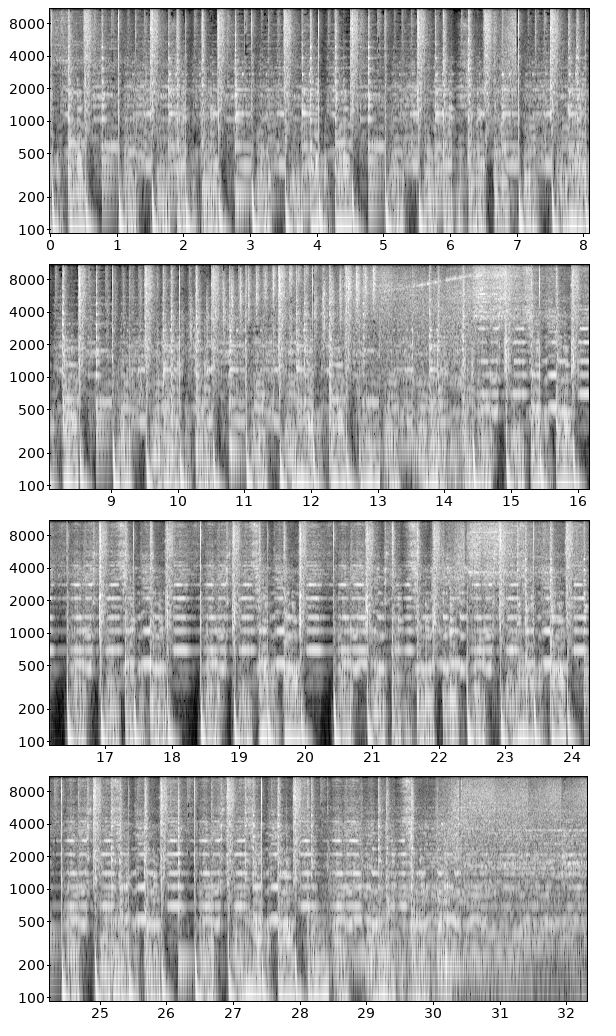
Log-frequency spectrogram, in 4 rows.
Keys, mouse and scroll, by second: 2.3 alt+click, 3.3 ctrl+click, 3.4 space, 4.4 space, 6.8 ctrl+click, 7.4 alt+scroll down 1, 7.7 space, 8.8-9.3 alt+scroll down 1, 9.3 alt+scroll up 1, 10.4 space, 11.2-11.7 alt+scroll down 1, 11.7 ctrl+click, 11.9 alt+scroll up 1, 12.0 space, 12.6 ctrl+click, 13.3-14.3 alt+scroll down 2, 13.5 ctrl+click, 14.4-14.9 alt+scroll down 1, 16.6-17.1 alt+scroll up 1, 17.1 ctrl+alt+click, 17.3 space, 18.5 ctrl+click, 18.7-19.4 alt+scroll down 1, 20.4 alt+scroll up 1, 20.6 space, 21.4 space, 23.0 ctrl+click, 23.0 ctrl+space, 25.0 ctrl+click, 25.1-25.6 alt+scroll down 1, 25.9 alt+scroll down 1, 26.1 space, 26.5-27.2 alt+scroll up 1, 27.3 space, 27.6-28.3 alt+scroll up 1, 28.3 alt+scroll, 28.4 space, 29.7 space, 31.7 alt+click, 31.9 ctrl+click, 32.1 ctrl+space.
